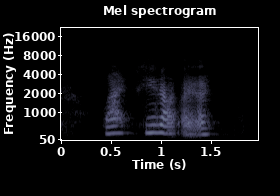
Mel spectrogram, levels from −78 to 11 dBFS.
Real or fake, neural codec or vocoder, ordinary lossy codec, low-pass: real; none; none; 7.2 kHz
